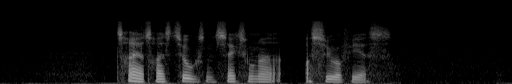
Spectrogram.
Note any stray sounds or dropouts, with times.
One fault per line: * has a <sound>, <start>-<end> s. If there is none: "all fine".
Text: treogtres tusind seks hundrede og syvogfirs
all fine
